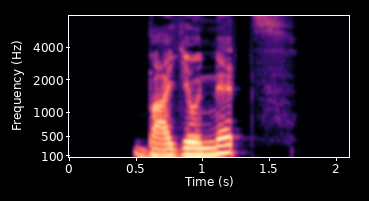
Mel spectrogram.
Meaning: genitive singular of Bajonett
- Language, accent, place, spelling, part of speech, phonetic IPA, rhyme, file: German, Germany, Berlin, Bajonetts, noun, [ˌbajoˈnɛt͡s], -ɛt͡s, De-Bajonetts.ogg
